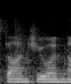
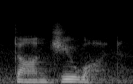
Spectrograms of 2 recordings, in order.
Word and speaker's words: Don Juan: And then he says, "I think we'll have to go back to our old friend Don Juan." And so throughout the poem, he's giving a sort of aggressively English pronunciation, because it's funny not to say Don Juan, but to say Don Juan.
